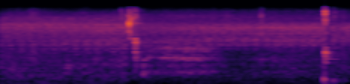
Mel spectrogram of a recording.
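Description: Steady hiss with one short click a little under a second in, from shotgun parts being handled.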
